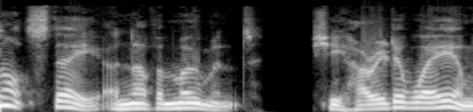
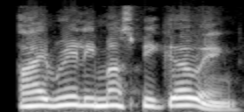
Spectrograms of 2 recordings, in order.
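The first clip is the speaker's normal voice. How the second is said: higher, pressing to get away; eager to leave, a touch louder and hurried; 8 semitones higher, 3 dB louder than usual. A narrator's reading. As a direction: rush the excuse out. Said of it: "she said hurriedly".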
